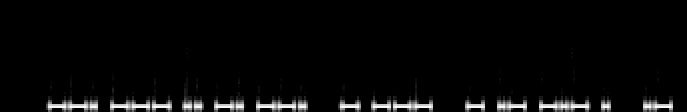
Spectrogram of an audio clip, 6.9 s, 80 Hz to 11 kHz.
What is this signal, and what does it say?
Morse code, heard as a keyed tone, about 24 wpm, 700 Hz. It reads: GOING TO TAKE A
